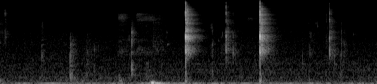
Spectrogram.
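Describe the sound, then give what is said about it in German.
A lighter's flint wheel is struck repeatedly without catching as someone tries to light a candle, giving a run of sharp, bright clicks and scrapes, two of them louder, with no voice over them. “Natürlich funktioniert das Feuerzeug in dem Moment nicht.”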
